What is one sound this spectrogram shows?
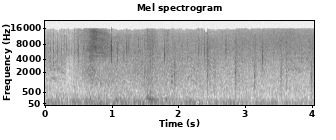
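Footsteps shuffle over sand and grass.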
